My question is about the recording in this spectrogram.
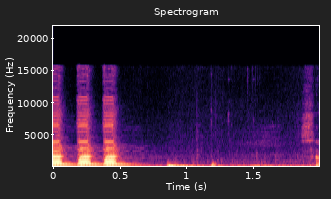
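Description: A car horn gives three short, quick toots, two notes sounding together, over the low rumble of the car driving. A dull knock follows about a second in.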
